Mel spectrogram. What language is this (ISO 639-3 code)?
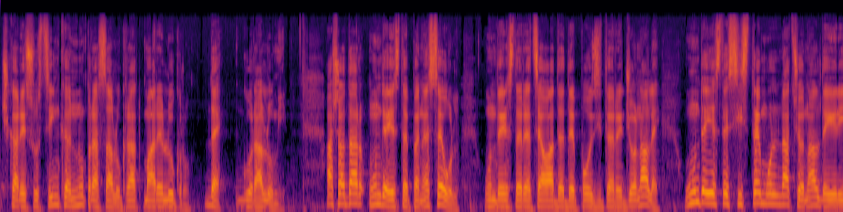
ron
